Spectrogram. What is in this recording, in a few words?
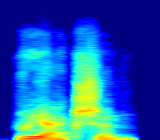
"reaction", Indian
